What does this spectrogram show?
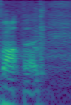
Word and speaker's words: Wartburg: It's called the Wartburg, but I think it's supposed to be pronounced Wartburg. It's again another crap Soviet era car.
